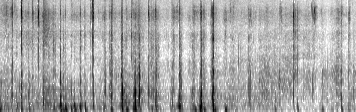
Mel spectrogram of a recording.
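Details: A four-month-old Shetland Sheepdog puppy named Spencer gnaws his daily dental treat, a dried raw ear, inside a small room. Uneven crunches and snaps come roughly once a second, mixed with softer tearing sounds.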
